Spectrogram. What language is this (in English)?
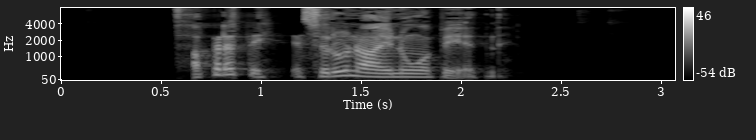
Latvian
